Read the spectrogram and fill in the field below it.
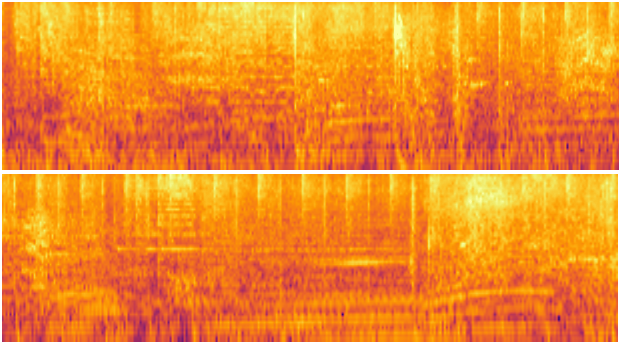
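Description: Racing cars from Rocket Racing roar and whine with tire squeals and engine pitch sweeps, loud and continuous throughout, no talk.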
